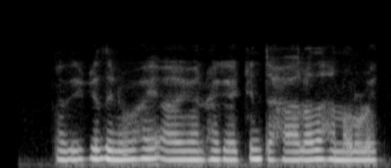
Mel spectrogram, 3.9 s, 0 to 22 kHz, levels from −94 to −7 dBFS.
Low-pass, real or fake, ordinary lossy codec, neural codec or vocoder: 7.2 kHz; real; MP3, 64 kbps; none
